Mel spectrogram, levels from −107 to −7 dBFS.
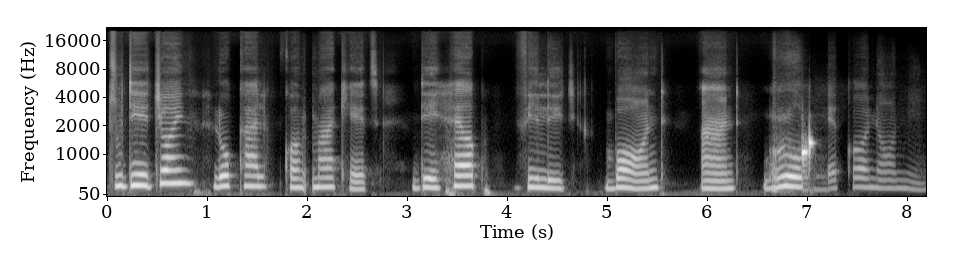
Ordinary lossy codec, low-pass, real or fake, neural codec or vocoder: none; none; fake; autoencoder, 48 kHz, 32 numbers a frame, DAC-VAE, trained on Japanese speech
